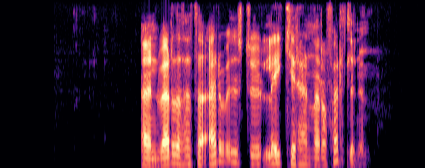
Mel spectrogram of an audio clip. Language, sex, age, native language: Icelandic, male, 40-49, Icelandic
